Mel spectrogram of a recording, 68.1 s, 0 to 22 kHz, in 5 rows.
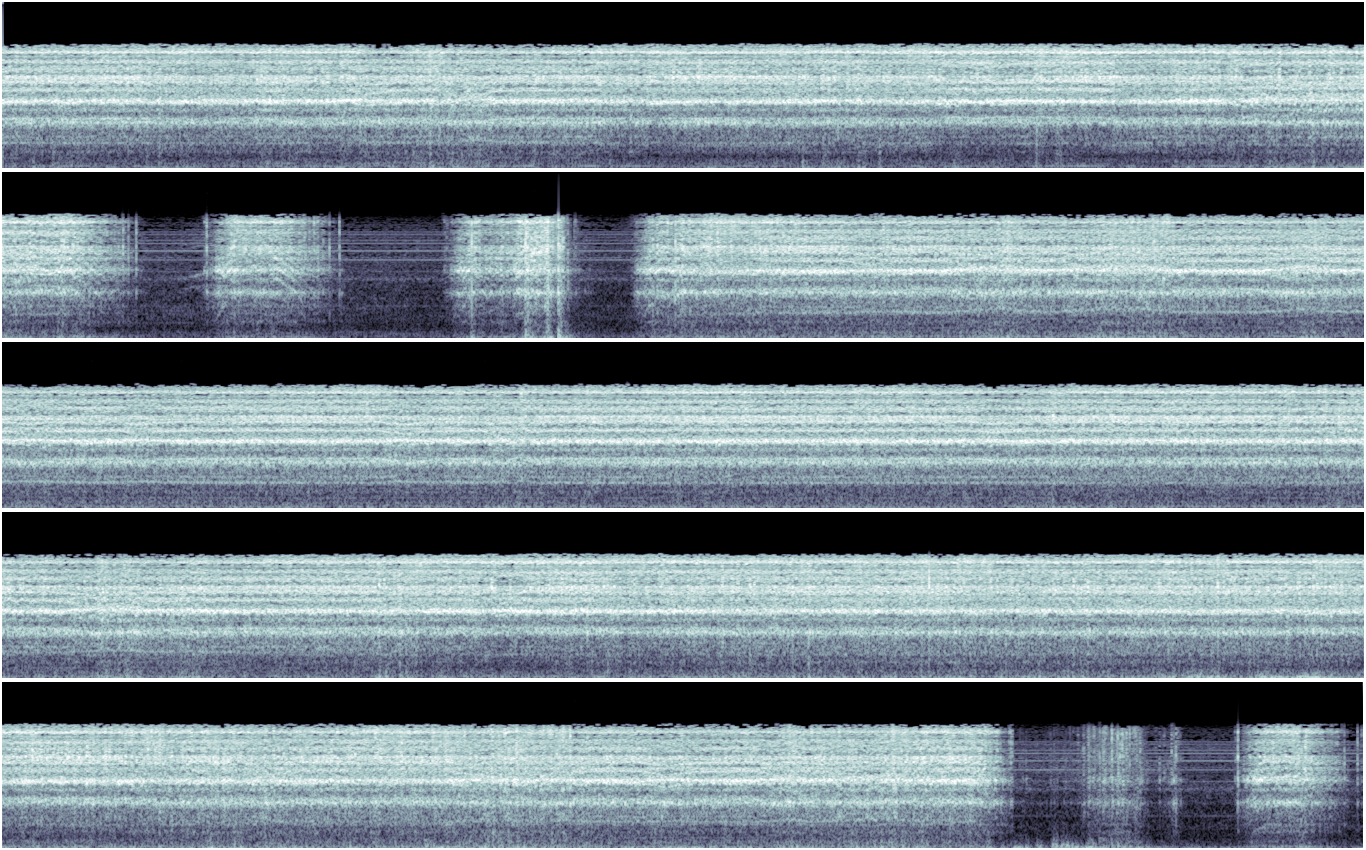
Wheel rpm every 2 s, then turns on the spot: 160, 160, 160, 160, 160, 160, 160, 70, 30, 10, 120, 160, 160, 160, 160, 160, 160, 160, 160, 160, 160, 160, 160, 160, 160, 160, 160, 160, 160, 160, 160, 160, 50, 40.
64-66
